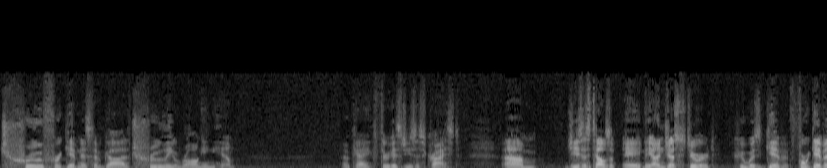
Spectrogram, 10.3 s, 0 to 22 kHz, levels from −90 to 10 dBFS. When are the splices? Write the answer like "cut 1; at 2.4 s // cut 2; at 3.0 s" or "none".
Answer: cut 1; at 1.6 s // cut 2; at 5.0 s // cut 3; at 7.7 s // cut 4; at 8.0 s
